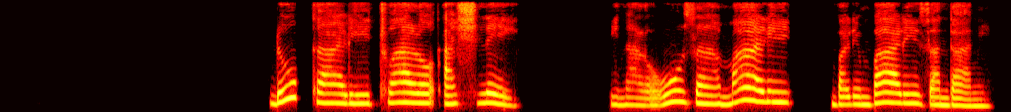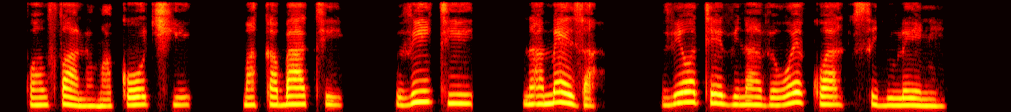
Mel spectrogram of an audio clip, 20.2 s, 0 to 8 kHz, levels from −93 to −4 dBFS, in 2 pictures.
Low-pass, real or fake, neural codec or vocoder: 7.2 kHz; fake; codec, 16 kHz, 2 kbps, FunCodec, trained on Chinese and English, 25 frames a second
